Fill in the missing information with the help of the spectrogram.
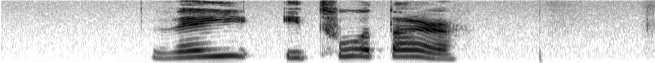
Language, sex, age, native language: Icelandic, female, 20-29, Icelandic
